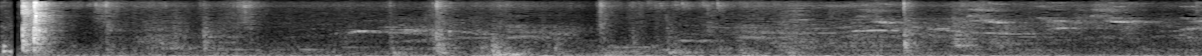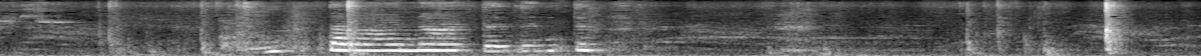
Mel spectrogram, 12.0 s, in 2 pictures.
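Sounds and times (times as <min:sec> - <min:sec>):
faint bird chirps: 0:01.5 - 0:07.5.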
